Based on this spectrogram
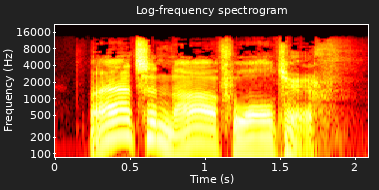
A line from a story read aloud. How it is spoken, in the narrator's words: Rudolph said wearily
